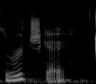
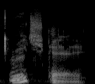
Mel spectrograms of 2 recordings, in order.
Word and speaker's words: Ruucje: And that Ho-Chunk word for pigeon is Ruchke. – Ruchke. Wow. – Yeah, it's spelled R-U-U-C-J-E.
